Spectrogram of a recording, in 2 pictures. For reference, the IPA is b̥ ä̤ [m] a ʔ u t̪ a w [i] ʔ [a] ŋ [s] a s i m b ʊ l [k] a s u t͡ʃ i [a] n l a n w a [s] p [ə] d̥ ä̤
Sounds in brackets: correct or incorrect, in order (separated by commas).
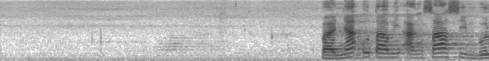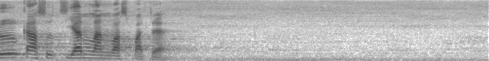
incorrect, correct, correct, correct, correct, correct, correct, incorrect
